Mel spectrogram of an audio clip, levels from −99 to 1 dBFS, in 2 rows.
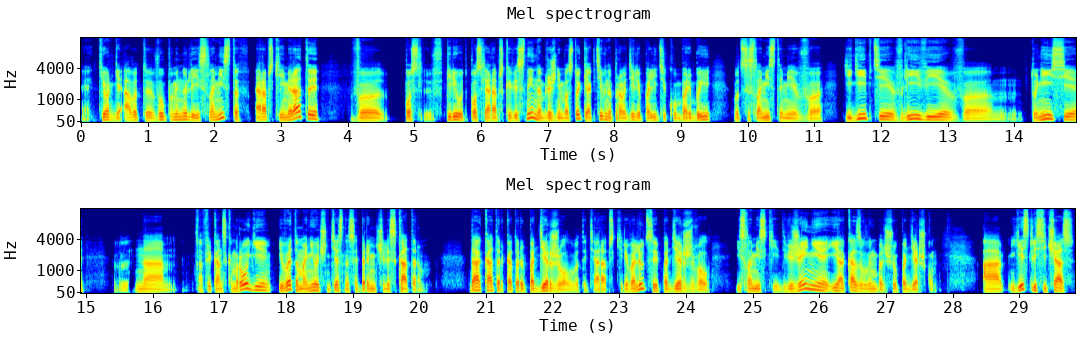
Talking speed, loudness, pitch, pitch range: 125 wpm, -23 LUFS, 110 Hz, 95-125 Hz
